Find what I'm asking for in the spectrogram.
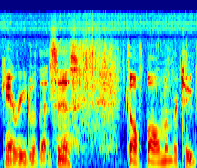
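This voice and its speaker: A man's voice: mid-range voice, normal speed, darkish tone, a little hiss or hum. A man, narrating casually as he explores rural woods and thinks aloud about what he finds. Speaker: explorer vlogger.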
